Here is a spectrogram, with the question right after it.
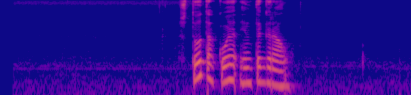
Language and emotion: Russian, neutral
